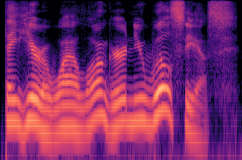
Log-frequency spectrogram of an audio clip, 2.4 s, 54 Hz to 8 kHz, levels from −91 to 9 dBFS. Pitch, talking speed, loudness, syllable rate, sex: 165 Hz, 245 wpm, -17 LUFS, 5.5 syllables/s, male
